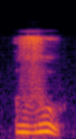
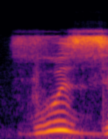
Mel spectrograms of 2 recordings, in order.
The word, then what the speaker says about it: vous: Vous êtes. Notice normally we do not pronounce the S in the vous unless it's followed by a vowel.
